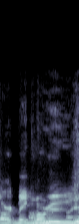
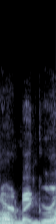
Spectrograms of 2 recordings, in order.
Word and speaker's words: Ardbeg Grooves: It's Ardbeg grooves, not Ardbeg groves.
